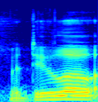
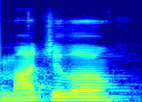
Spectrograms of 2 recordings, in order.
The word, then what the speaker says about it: modulo: ways to do this there's medullo assignment or modulo depending on how you want to pronounce it and there's dynamic assignment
